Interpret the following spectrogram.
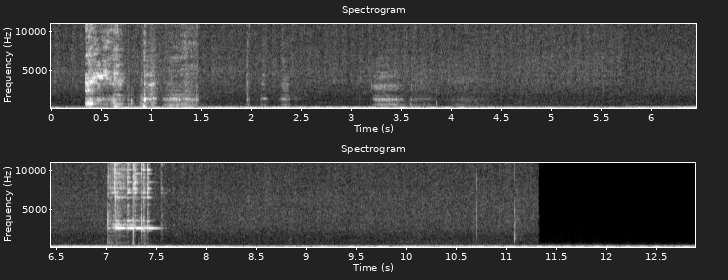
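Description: A man coughing and choking in harsh bursts at the start, more weakly about three seconds in and once more near the middle, over a steady low rumble.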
